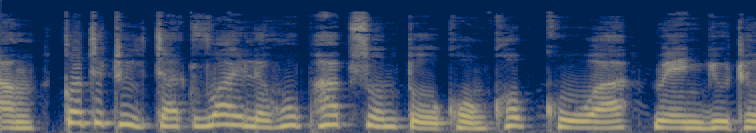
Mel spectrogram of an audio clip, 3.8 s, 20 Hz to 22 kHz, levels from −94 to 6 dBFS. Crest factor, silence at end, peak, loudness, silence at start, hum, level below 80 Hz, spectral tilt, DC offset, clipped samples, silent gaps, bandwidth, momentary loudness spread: 14 dB; 0 s; -10 dBFS; -23 LUFS; 0 s; none; -58 dBFS; -5.5 dB/octave; under 0.1%; under 0.1%; none; 15.5 kHz; 2 LU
